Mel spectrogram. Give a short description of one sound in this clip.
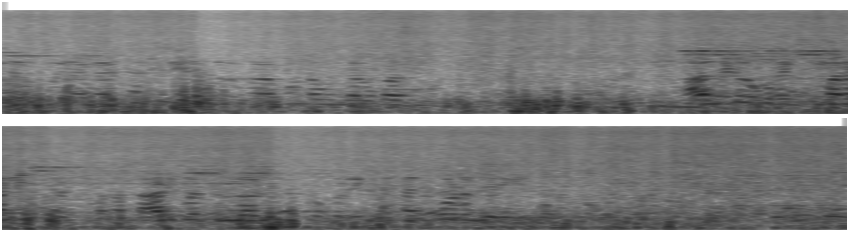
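A man speaks steadily and continuously.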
